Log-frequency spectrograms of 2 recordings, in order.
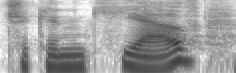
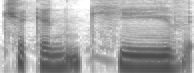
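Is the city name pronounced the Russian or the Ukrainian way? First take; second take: Russian; Ukrainian. First: The city name has its Russian pronunciation. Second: The city name has its Ukrainian pronunciation. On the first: "That's the Russian pronunciation" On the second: "is the Ukrainian pronunciation"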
